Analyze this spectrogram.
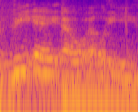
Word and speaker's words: Valle: It's like V-A-L-L-E, so Valle, it's way up by Grand Canyon.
